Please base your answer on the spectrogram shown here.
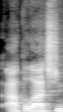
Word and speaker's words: Appalachian: we spoke with is that the people of Appalachian communities and yes that's how you pronounce it they are very self-reliant and that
